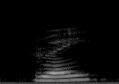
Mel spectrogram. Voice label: "rui2", chinese pinyin

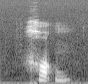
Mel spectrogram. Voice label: "hong3", Chinese pinyin

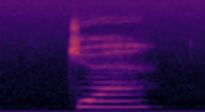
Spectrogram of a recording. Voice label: "juan1", chinese pinyin; 捐; 鹃; 圈; 镌; 蠲; 涓; 娟

